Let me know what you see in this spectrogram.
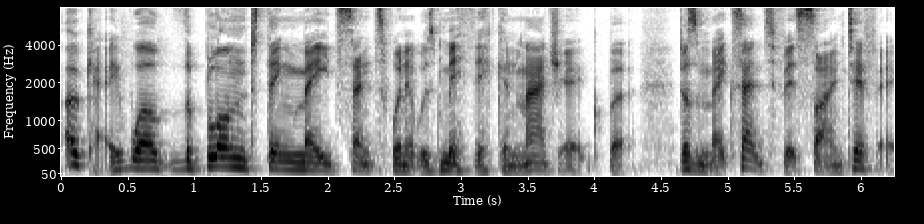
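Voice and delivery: ordinary talk, nothing marked

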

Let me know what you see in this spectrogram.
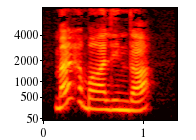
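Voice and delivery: ordinary delivery, nothing marked

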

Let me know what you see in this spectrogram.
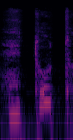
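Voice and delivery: soft, murmured, whispered under the breath. A man pauses before announcing the name, whispering to himself. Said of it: "sussurrò Pilato tra sé".

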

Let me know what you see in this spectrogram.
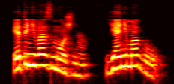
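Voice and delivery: plain

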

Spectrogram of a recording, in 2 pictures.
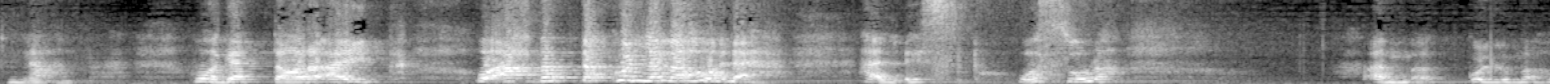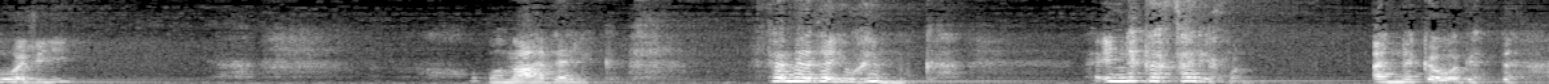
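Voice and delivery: crying through words, tearful, halting, broken phrases. In a drama, a woman answers a man who then asks if she's crying: crying while speaking. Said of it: "أتبكين؟".

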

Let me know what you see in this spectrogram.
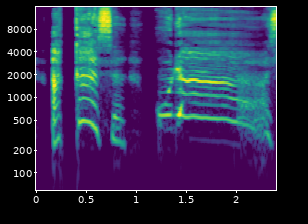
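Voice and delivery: very high shouted unison cheer, "ura" stretched. Two children cheer together on hearing they are going home, shouted in unison. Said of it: "Strigară într-un glas Michael și John".

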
